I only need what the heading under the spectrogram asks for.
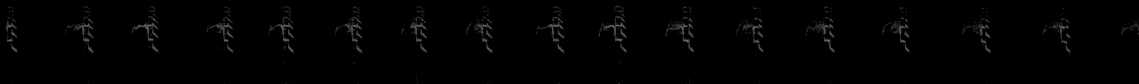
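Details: On 28 May 2021 a golden eagle chick chirps under its mother's feathers on a nest in Bucovina during inclement weather. A long, steady run of about sixteen high, piercing chirps comes roughly every seven tenths of a second.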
